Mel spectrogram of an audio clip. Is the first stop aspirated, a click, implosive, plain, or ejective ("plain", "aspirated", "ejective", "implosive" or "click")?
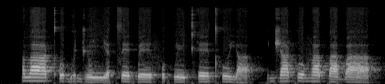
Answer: ejective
